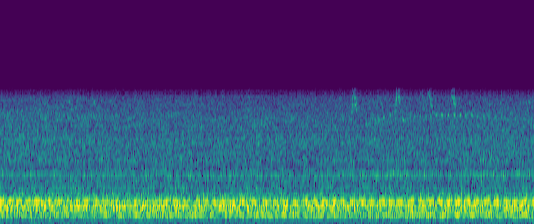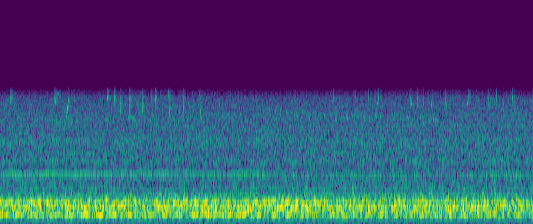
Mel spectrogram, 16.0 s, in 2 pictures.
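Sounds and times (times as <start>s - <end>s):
low hum and hiss: 0.0s - 16.0s
small birds chirping: 5.0s - 16.0s.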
